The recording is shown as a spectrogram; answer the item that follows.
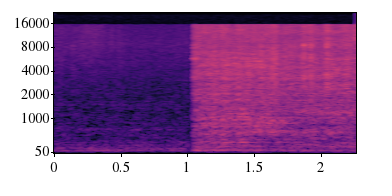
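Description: Tri-ang Hornby Class 35 Hymek 00 gauge model locomotive running on the track. After about a second of near silence its electric motor sound starts suddenly and runs on as a steady hum.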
